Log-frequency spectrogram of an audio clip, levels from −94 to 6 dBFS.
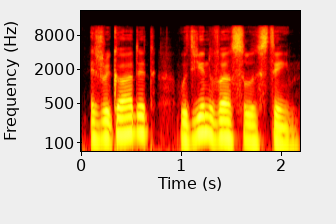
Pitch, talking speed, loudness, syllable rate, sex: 115 Hz, 135 wpm, -18 LUFS, 6.3 syllables/s, male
